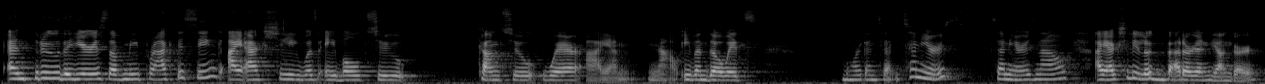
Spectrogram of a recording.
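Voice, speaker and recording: A woman's voice: fairly high pitch, fairly even intonation, unhurried, creaky. A woman in her thirties from Slovenia, an English speaker, chatting casually in an interview with frequent fillers like "you know". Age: 30s. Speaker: interview guest, face yoga founder.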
